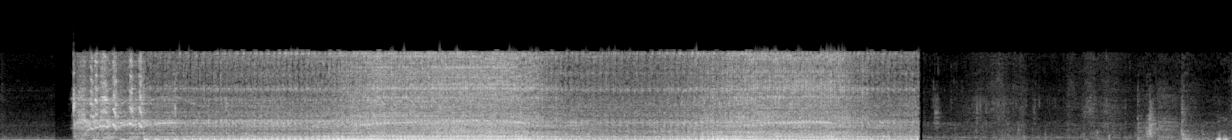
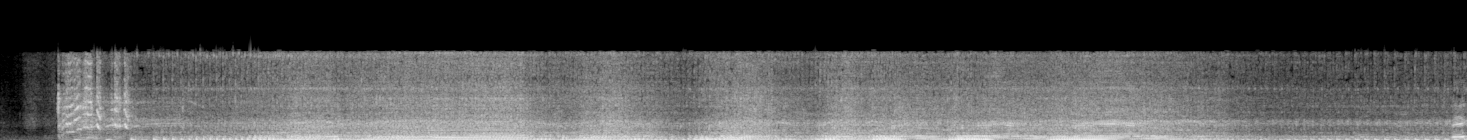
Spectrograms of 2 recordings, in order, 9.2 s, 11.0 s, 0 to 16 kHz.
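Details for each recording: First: Hellcat Raptor 125cc single-cylinder bike (Grom clone) runs with a rough, buzzy rattle and bad vibration when revving that shook the footpegs; a loose, snapped engine mount bolt found after timing chain and exhaust checks. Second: Honda Grom clone 125cc single-cylinder bike, after fixing a snapped, loose engine bolt that caused bad engine vibration: fires up and revs cleanly, no rattle or buzzing vibration over the exhaust.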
